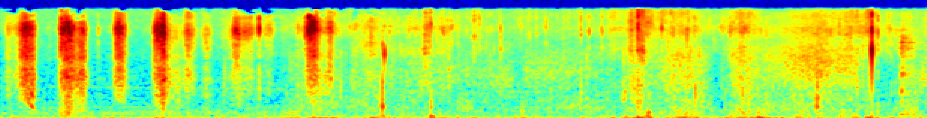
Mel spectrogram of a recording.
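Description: Fingertips in black nitrile gloves tap rapidly on a small, long, closed, hollow white cardboard Apple Pencil box, probably still shrink-wrapped, first held upright and then lying flat on a white blanket. The taps are quick, dry and short, with bright crinkly clicks over a soft low thud and almost no ring.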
